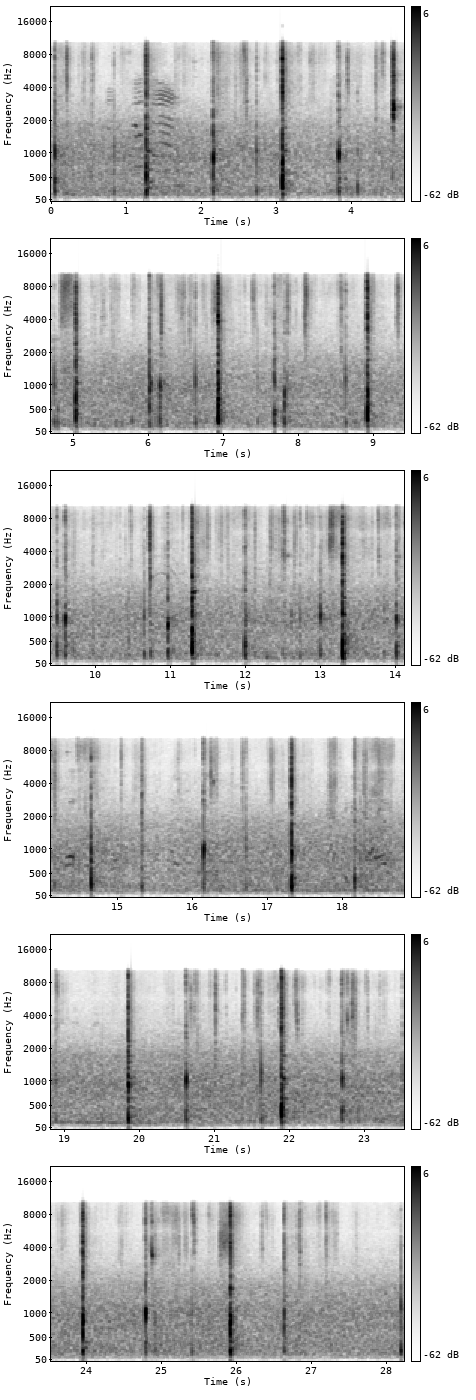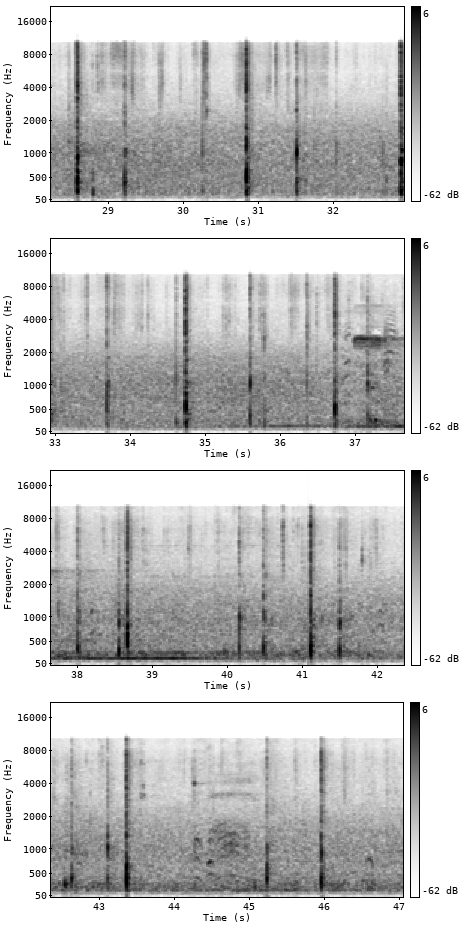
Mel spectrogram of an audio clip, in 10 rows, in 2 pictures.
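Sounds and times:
tennis balls struck by rackets: 0:00.0 - 0:27.3, 0:28.1 - 0:47.0
balls bouncing on hard court: 0:36.7 - 0:43.6.

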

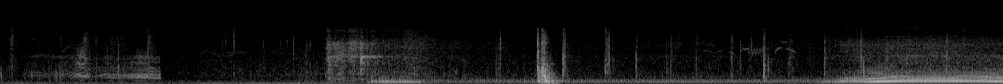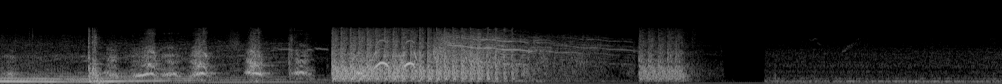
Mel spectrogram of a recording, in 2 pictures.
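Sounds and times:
car engine revving: 0:06.5 - 0:13.4
automatic gunfire: 0:13.3 - 0:15.3, 0:16.4 - 0:17.2.

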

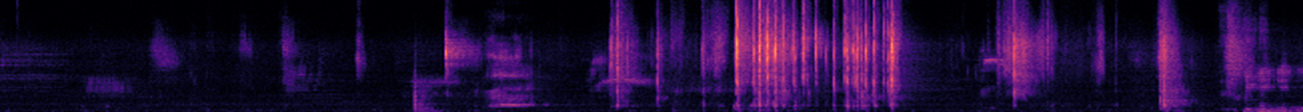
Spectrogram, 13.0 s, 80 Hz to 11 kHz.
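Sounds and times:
chips rattling in a can: 0:07.0 - 0:09.1.

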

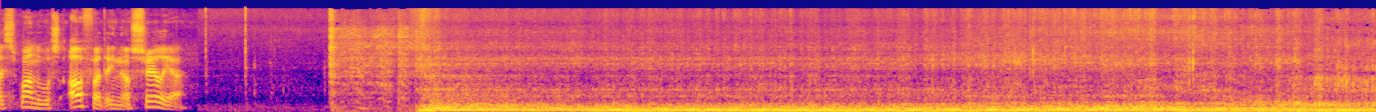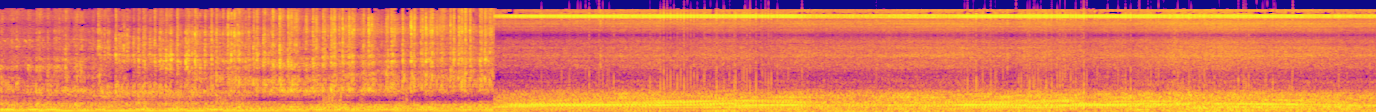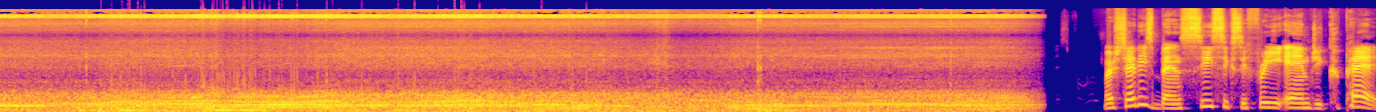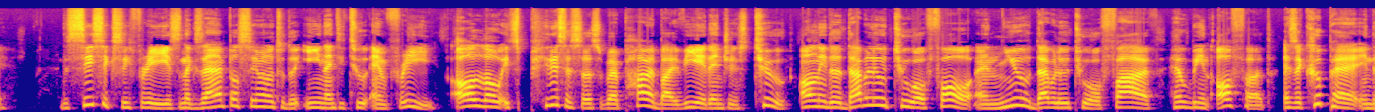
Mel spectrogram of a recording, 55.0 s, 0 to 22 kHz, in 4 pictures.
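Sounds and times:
car engine starting and running: 0:02.1 - 0:38.0
car accelerating through gears: 0:03.3 - 0:38.0.

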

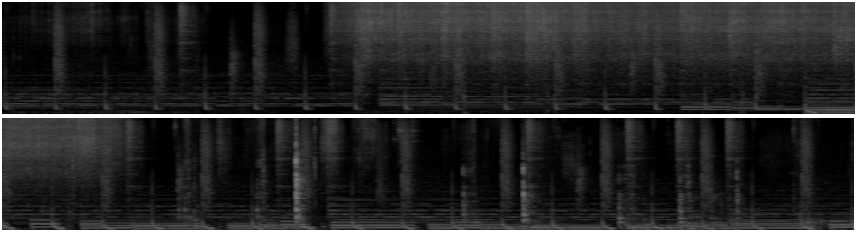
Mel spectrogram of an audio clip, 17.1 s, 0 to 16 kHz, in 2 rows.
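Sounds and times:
chicken sizzling on a griddle: 0:03.3 - 0:09.8.

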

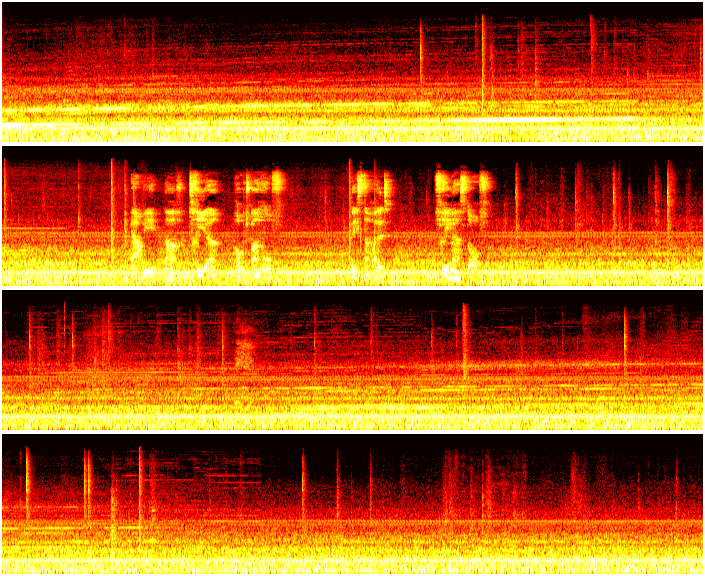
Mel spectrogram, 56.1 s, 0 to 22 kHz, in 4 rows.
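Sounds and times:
constant hum: 0:00.0 - 0:56.0
faint whining tones: 0:00.0 - 0:56.0
train interior rumble: 0:00.0 - 0:56.0.

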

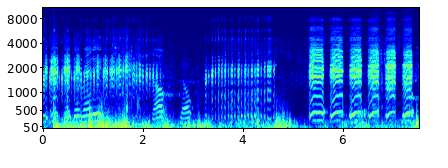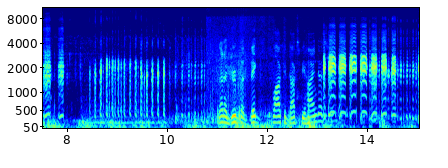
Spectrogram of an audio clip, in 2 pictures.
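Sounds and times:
duck quacking: 0:00.0 - 0:02.4, 0:03.2 - 0:04.7, 0:05.3 - 0:10.8, 0:13.1 - 0:15.0.

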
